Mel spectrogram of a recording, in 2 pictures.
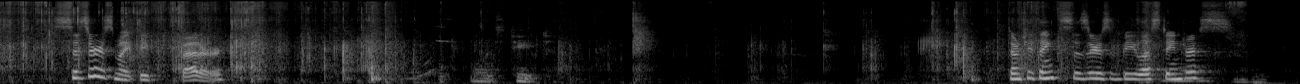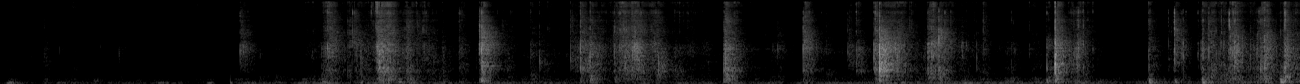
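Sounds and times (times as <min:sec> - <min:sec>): plastic wrapping crinkling: 0:00.0 - 0:11.4.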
